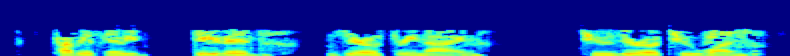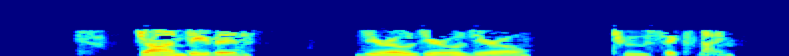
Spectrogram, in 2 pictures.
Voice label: Sheriff Dispatch, scanner; Mesa County Sheriff Dispatch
